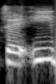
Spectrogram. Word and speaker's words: 词: 生词生词, ingat CI bacanya ci, C ada angin, ci, 生词.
